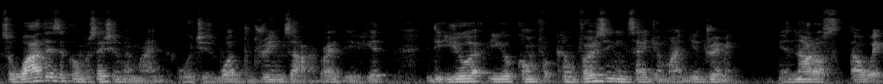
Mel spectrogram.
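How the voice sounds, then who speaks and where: A man speaks at a moderate pace with a medium pitch and ordinary pitch variation. Room echo is audible. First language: Bulgarian. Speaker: self-help video host. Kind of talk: motivational talk to camera. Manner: halting, many fillers and restarts.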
